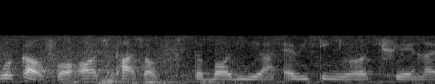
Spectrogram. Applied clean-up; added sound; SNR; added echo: none; Crushing; 13 dB; none.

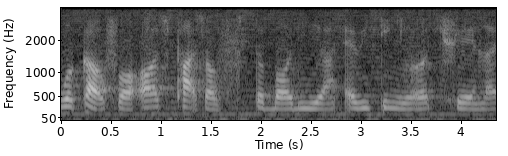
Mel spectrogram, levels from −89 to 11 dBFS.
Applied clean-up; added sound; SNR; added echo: none; none; none; none.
